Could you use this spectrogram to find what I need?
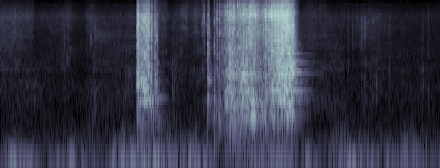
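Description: A trowel scrapes wet mortar against a block wall.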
